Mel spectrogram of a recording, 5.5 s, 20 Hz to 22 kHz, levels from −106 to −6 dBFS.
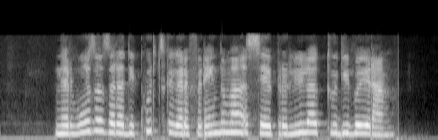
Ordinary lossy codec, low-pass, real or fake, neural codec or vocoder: AAC, 24 kbps; 14.4 kHz; fake; codec, 32 kHz, 1.9 kbps, SNAC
